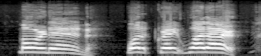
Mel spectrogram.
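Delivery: very high, loud, stretched-out yelling. Voicing a store character in a game greeting customers: yelling game character. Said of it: "She just yells".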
